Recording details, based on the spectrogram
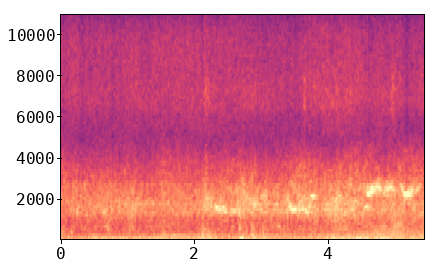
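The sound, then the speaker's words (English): A large army helicopter roars steadily overhead as it flies over the wall into a prison, its rotor blades producing a rapid low thudding beneath a broad engine rush that grows slightly louder toward the end. “One of the large army helicopters now going overhead and over the wall into the prison.”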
